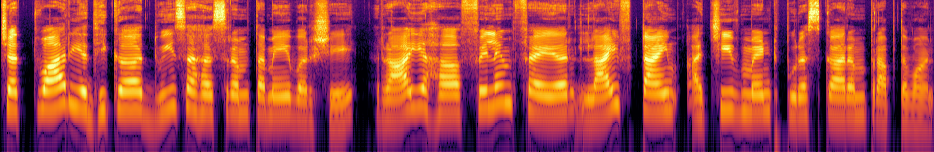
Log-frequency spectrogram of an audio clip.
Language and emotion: Sanskrit, neutral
